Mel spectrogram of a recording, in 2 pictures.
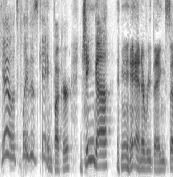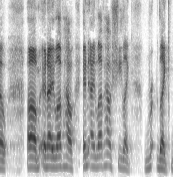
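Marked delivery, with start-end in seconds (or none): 0.0-2.2 high-pitched mock enthusiasm; sarcastic. Showing Gemma how to answer the game, sarcastic. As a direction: play along sarcastically, voice shooting way up. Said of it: "be a little sarcastic".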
